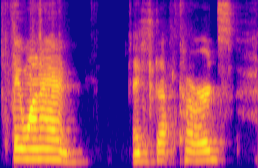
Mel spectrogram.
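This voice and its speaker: Loud and bright, a woman's voice has a sharp tone. She keeps a moderate pace. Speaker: tarot reader. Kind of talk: live tarot reading stream.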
